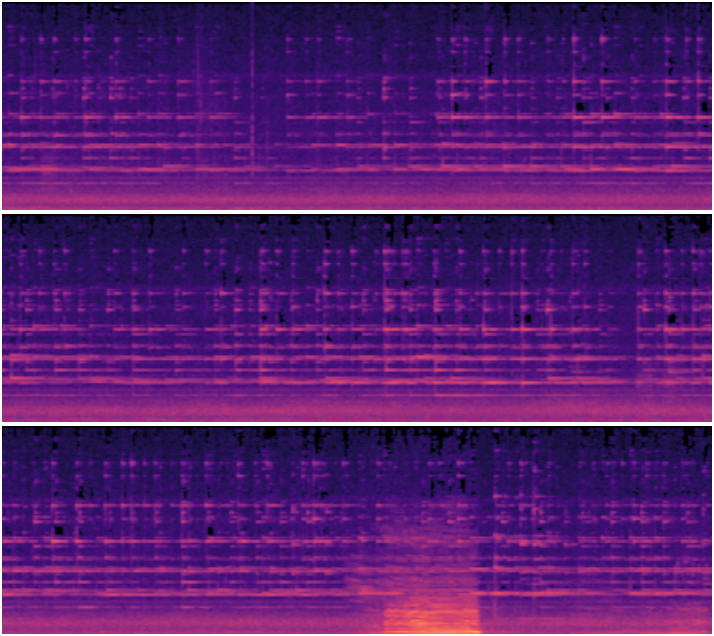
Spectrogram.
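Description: Cowbells on grazing Fleckvieh cows ringing and chiming steadily. About three-quarters of the way through, one cow gives a loud moo that rises and then falls in pitch, and a shorter, quieter moo follows near the end.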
